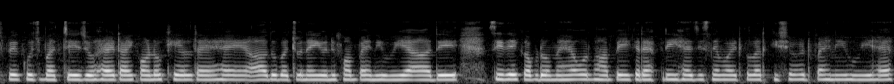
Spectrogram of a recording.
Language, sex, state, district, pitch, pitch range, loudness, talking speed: Hindi, female, Uttar Pradesh, Lalitpur, 220 Hz, 215-220 Hz, -15 LUFS, 235 wpm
